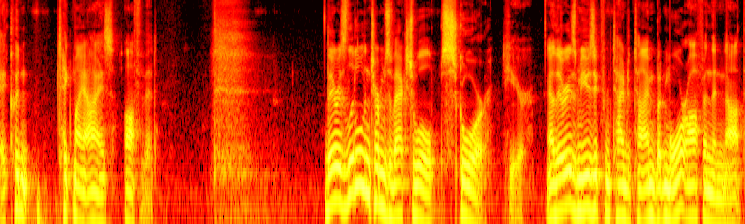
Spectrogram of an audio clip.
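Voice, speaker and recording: A man reads a scripted film review with theatrical flair. His pitch leaps and swoops all over, and he slows right down to stress key words. His voice sits at a middle pitch. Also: a little mellow. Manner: theatrical, with dramatic pitch swings and slowed emphasis; repeats words at the start of phrases.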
